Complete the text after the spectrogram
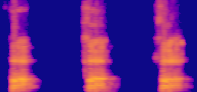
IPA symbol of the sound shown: f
